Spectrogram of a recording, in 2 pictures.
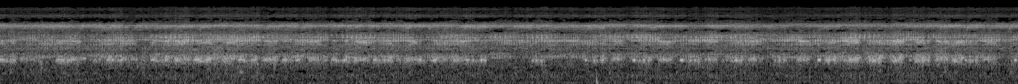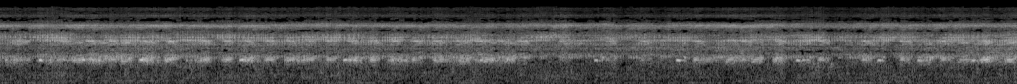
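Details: Natural calling of many rice field frogs across rain-soaked fields during drizzle. The dense, steady rattling chorus never pauses, and high insect trills blend in continuously.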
